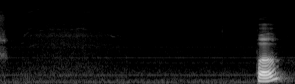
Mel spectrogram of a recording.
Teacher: P is a voiceless sound. It is a voiceless bilabial plosive. Plosive. When we utter P, air comes out all of a sudden from our mouth.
